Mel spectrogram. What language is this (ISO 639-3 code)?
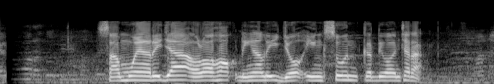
sun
